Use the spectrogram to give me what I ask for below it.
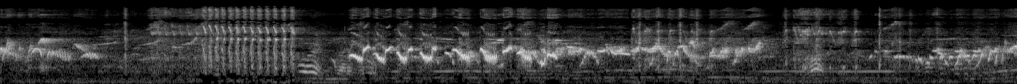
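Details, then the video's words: White-rumped shama of the Medan type singing 'tembakan' phrases filled with cililin-style mimicry: rapid buzzy rattling bursts, then a dense run of sharp whistled notes sweeping up and down, varied and loud, ending in softer warbling. "Tembakan murai medan full cililin"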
